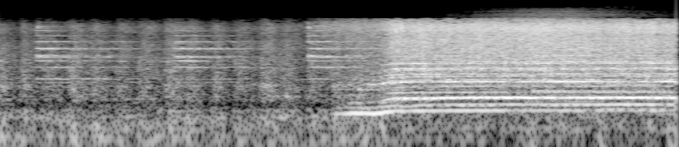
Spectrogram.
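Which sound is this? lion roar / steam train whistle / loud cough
steam train whistle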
